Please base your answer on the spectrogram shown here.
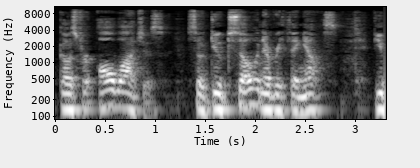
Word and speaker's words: Duxot: So, what we're going to do is we're going to go through some watches here that it's actually called Duko. Duxo T. That's how you pronounce it.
